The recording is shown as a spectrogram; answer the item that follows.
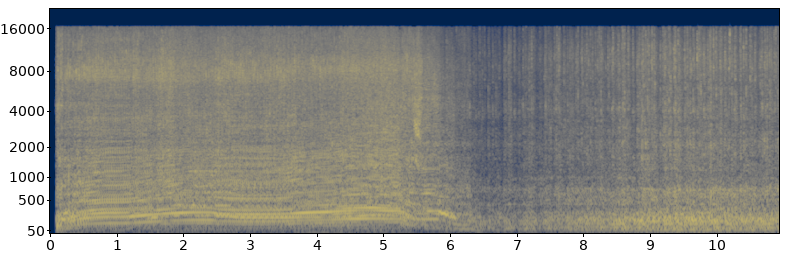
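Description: A Ford Fairlane drag car's engine held at high revs on the starting line, its pitch wavering. About five and a half seconds in, the pitch rises sharply at the launch, and the sound fades as the car pulls away. A lower, steadier engine sound builds again near the end.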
